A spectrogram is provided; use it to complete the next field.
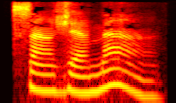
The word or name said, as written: St Germain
